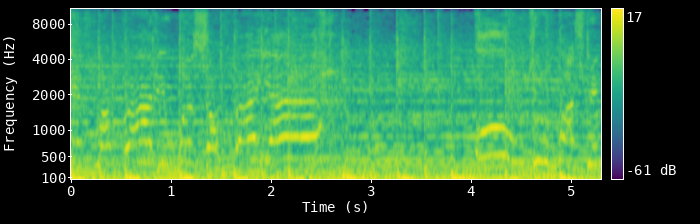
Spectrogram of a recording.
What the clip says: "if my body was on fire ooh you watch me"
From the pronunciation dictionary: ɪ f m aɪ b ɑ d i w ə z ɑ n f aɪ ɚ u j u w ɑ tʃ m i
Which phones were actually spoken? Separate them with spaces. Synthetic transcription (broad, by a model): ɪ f m aɪ b ɑ d i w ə s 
